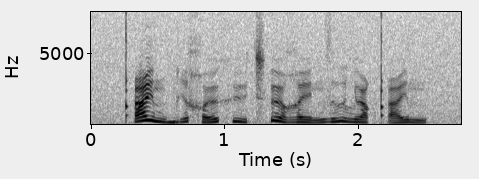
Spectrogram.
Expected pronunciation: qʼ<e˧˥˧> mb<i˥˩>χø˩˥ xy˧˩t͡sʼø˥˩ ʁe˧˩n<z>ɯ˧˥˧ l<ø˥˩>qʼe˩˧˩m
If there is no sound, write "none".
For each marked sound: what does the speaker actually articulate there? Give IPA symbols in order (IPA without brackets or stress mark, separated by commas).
e˧˥˧, i˩˥, z, ø˧˩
